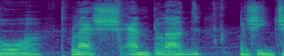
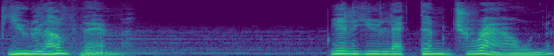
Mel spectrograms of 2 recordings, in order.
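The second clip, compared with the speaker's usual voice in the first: syrupy sweetness, high voice, drawn-out drawl; 5 semitones higher than usual. The narrator speaks as Vera to the listeners: Vera's very sweet voice. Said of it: "She says in a very sweet voice".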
